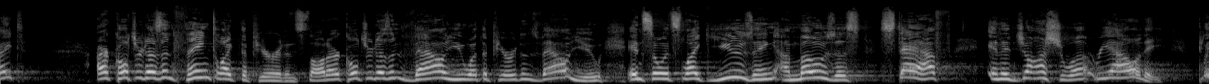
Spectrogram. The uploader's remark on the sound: At Redeemer Presbyterian Church in Charleston, SC, our senior pastor preached from Deuteronomy 34 in his penultimate sermon.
